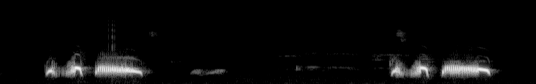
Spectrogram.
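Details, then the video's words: Spotted dove cooing, used to stimulate and train decoy doves: two phrases about three and a half seconds apart, each made of two short hiccuping notes and then one long, steady, drawn-out coo. Quiet between phrases. "Tiếng cu gáy thúc bổi, tiếng gáy để anh em tập bổi"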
